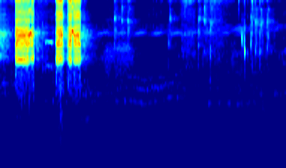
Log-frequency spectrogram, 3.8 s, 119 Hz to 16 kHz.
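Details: Black francolin (kala teetar) recorded on 17 February 2023: a short loud run of harsh, rasping broadband notes, one brief and two longer, followed by faint twittering of small birds in the background.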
